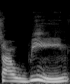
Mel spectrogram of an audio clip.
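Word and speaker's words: Samhuinn: what is swinning Island is better pronounced saween in Scotland and will usually be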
